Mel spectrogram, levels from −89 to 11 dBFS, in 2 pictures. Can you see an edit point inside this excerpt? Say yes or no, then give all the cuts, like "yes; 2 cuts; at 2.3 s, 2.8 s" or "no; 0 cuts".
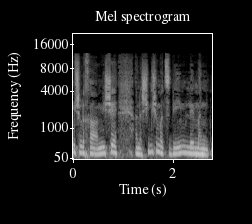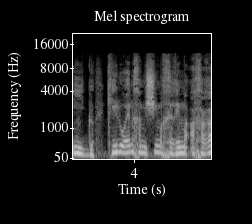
no; 0 cuts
